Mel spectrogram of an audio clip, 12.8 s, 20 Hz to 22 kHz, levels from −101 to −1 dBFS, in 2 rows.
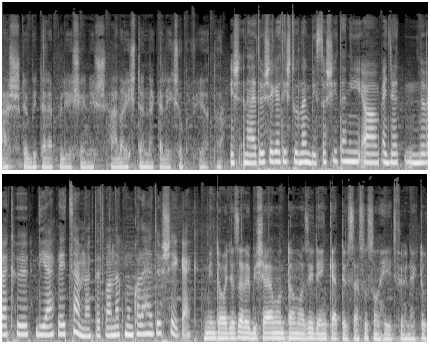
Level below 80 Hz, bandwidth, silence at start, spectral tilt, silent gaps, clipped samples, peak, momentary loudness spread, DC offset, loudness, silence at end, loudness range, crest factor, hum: -34 dBFS; 17 kHz; 0 s; -6 dB/octave; none; under 0.1%; 0 dBFS; 9 LU; under 0.1%; -16 LUFS; 0 s; 5 LU; 16 dB; none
